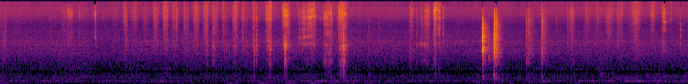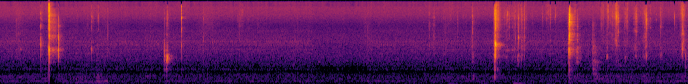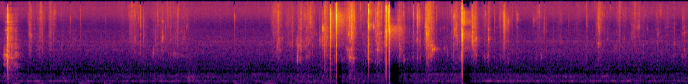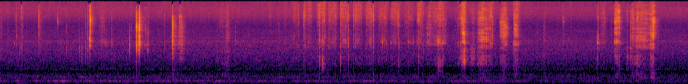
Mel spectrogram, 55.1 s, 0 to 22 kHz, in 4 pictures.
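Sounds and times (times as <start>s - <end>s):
slime crackling and popping: 33.0s - 37.8s.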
